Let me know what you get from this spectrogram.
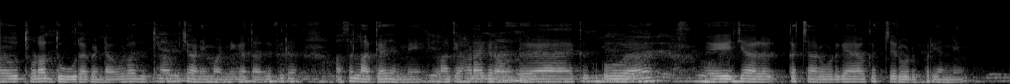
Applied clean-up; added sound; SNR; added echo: none; none; none; none.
